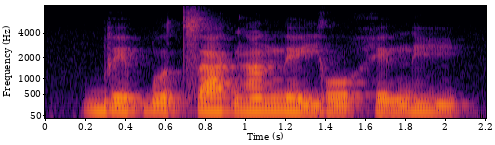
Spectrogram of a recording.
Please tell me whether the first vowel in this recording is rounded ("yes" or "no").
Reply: no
